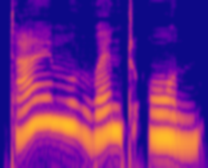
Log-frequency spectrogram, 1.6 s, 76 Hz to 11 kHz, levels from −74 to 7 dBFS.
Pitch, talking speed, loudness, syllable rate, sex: 225 Hz, 115 wpm, -13 LUFS, 2.1 syllables/s, female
